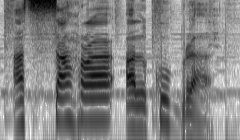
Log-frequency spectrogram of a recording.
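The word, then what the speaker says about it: الصحراء الكبرى: সাহারা আরবিতে এর উচ্চারণ আস-সাহরা আল কুবরা, মানে মহান মরুভূমি।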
